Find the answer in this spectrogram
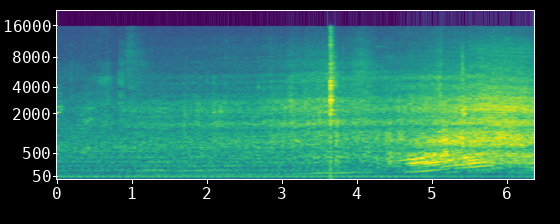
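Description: Jeep Wrangler engine revving in second gear as it drives up a steep muddy obstacle, rising in pitch and getting louder over the second half. There is a single sharp click about three and a half seconds in.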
